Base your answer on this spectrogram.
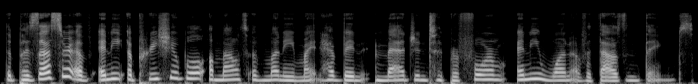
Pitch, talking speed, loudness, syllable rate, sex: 210 Hz, 170 wpm, -19 LUFS, 5.3 syllables/s, female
